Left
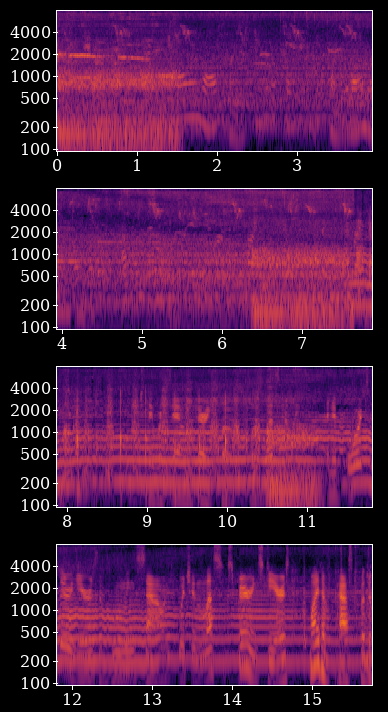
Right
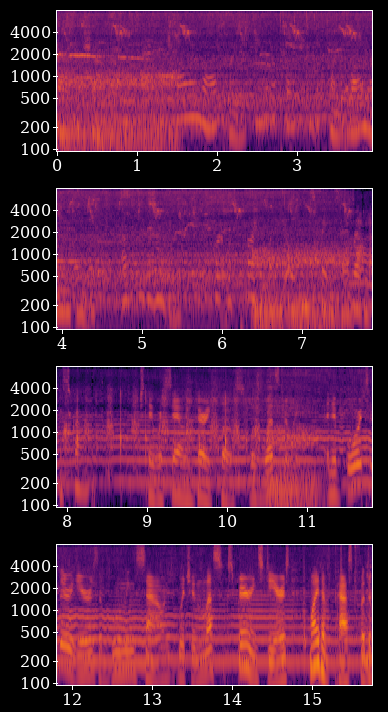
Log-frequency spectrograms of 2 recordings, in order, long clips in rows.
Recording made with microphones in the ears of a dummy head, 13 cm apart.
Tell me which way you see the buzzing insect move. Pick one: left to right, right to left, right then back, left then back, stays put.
left then back.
